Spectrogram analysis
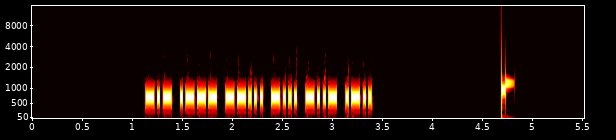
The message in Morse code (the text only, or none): KJ7BXL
